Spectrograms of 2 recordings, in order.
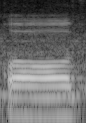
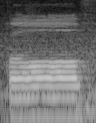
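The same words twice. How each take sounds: First: The q sound is thick and heavy. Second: The q sound is thick and heavy.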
